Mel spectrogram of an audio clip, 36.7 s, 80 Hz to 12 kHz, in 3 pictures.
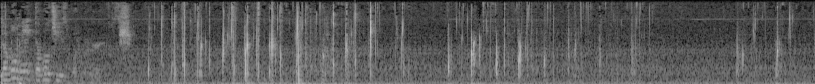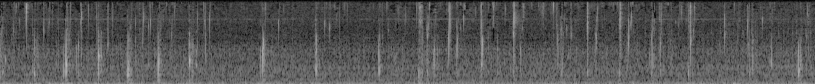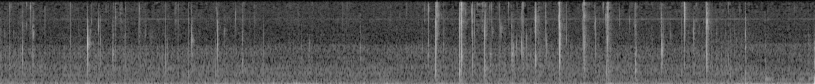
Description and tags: squishing sounds
Was cooking a ham steak one night and when poking it with a fork noticed it made some awesomely gross sounds, lol. So, like any astute audio lover, I grabbed my Zoom and recorded it! Did my best to not rattle the stove or anything on it.
But I'm always interested to see how the sound are used - especially this one ;)
Raw, unedited file. Enjoy!
sound-effects, wet, splash, raw, FX, Zoom, squish, water, drip, gurgle, moist, ham, fap, H1, stove, file, liquid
